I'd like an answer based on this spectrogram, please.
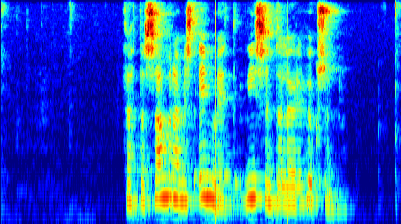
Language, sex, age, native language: Icelandic, female, 50-59, Icelandic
